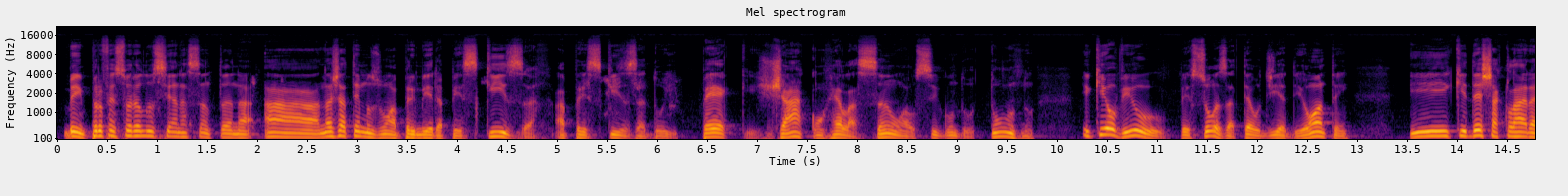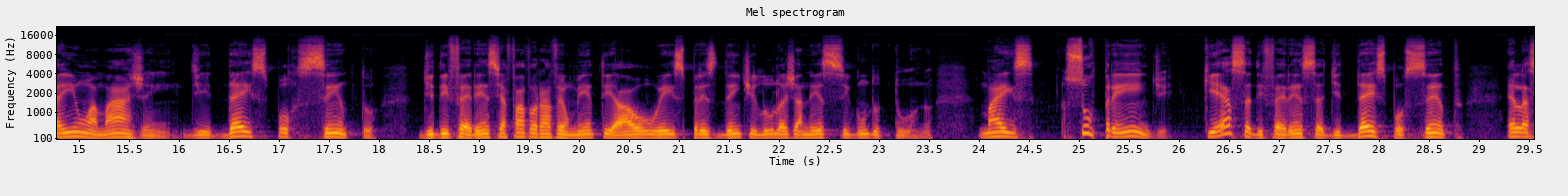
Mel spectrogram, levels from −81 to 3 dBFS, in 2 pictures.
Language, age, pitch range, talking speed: Portuguese, 60-79, 110-145 Hz, 115 wpm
